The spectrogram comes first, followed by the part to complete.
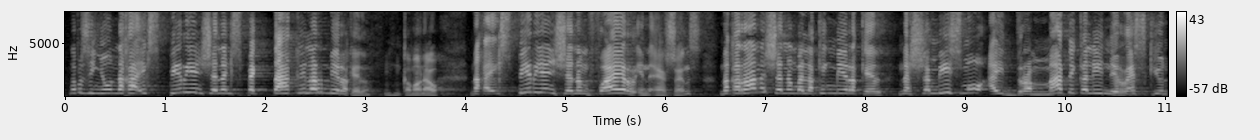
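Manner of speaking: high, loud, driving preacher's voice; preaching at full force. Acted. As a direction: preach it hard to the congregation. (nangangaral nang buong lakas at malakas na boses)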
